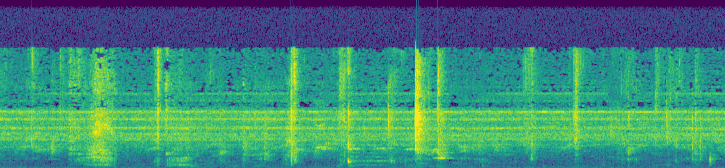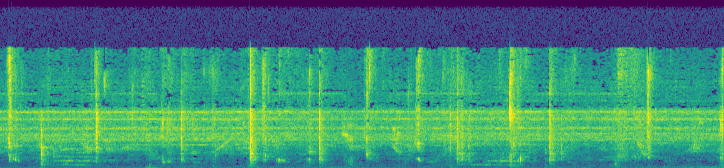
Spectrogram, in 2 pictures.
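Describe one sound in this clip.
A young woman chews and smacks her lips close to the microphone.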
